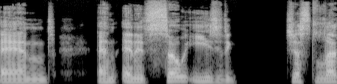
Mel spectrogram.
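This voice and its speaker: A man speaks in a normal speaking voice at medium pitch with fairly even intonation. The recording is very clean with a silent background, and the sound is dry and close with no echo. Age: 60s. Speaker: podcast host. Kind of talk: podcast interview. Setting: audio podcast recording.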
